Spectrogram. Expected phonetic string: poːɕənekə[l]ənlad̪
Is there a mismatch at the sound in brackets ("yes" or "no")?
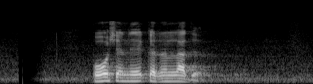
yes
